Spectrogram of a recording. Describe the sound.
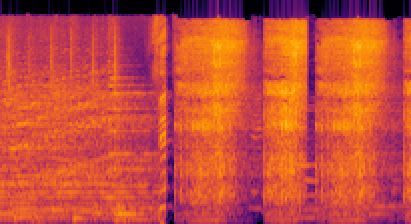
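A voice imitates a pained, raspy cough: a long strained groan breaks into several harsh, hacking bursts with brief silent gaps between them.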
